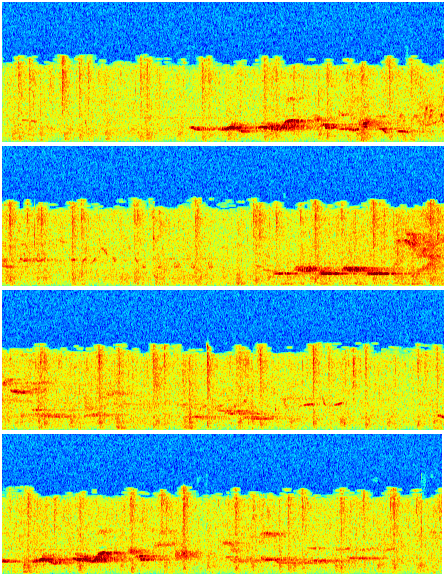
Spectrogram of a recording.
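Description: A bird singing faintly in the background: short phrases of chirps that come again every few seconds, with faint light clicks underneath.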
